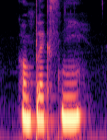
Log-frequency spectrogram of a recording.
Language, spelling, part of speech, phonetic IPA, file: Czech, komplexní, adjective, [ˈkomplɛksɲiː], Cs-komplexní.ogg
- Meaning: 1. complex 2. comprehensive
